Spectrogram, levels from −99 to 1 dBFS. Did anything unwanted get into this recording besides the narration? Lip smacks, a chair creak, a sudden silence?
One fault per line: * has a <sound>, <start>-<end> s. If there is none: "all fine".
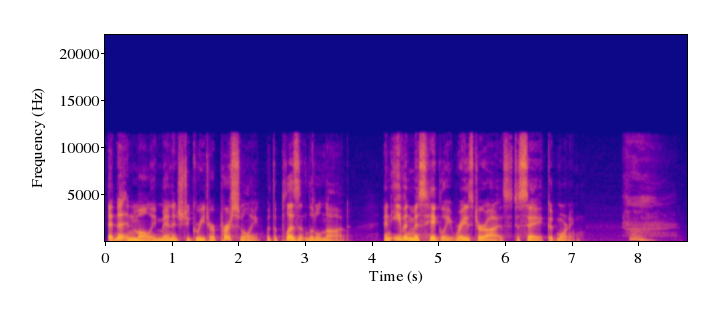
* has a sigh, 7.7-8.6 s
